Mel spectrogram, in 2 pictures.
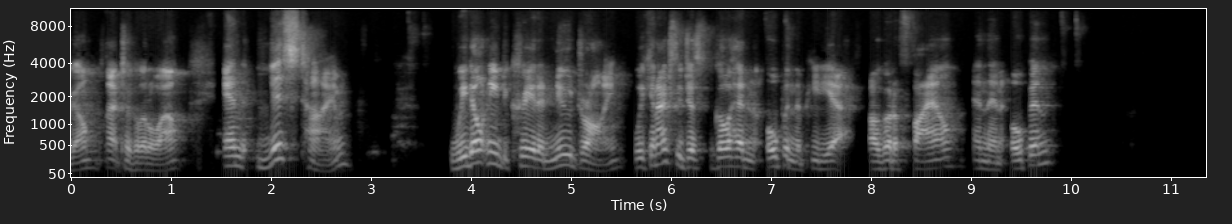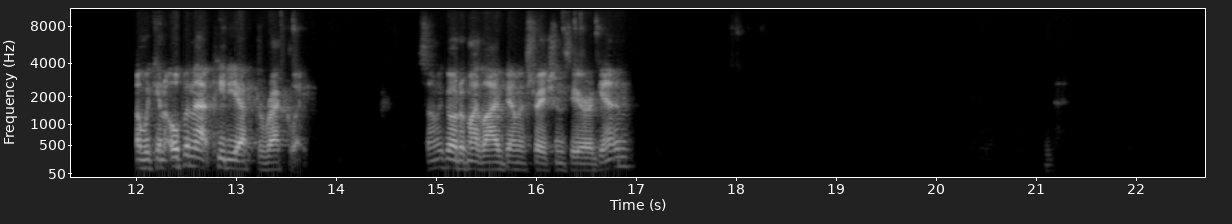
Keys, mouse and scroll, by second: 4.0 click, 7.9 click, 10.5 click, 13.9 click, 16.9 click, 17.1 click, 18.5 click, 18.9 click.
